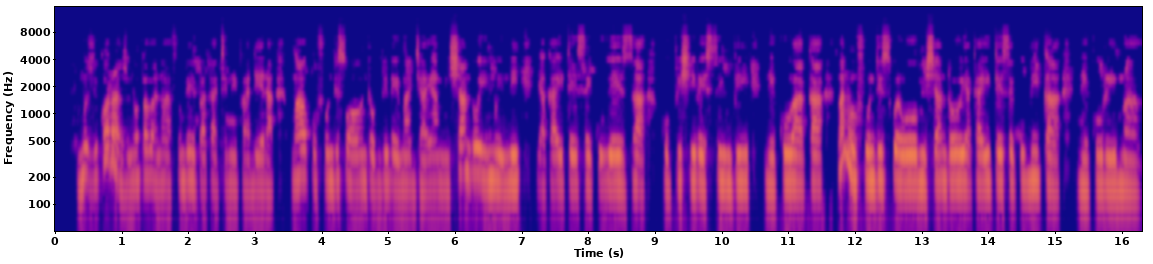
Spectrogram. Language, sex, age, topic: Ndau, male, 36-49, education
